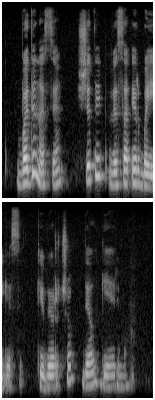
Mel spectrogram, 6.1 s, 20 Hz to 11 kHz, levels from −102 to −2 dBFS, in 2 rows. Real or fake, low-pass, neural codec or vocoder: real; 9.9 kHz; none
